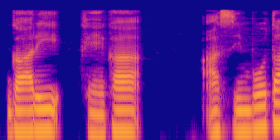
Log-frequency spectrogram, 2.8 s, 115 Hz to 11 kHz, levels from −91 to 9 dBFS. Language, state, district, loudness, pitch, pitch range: Idu Mishmi, Arunachal Pradesh, Lower Dibang Valley, -16 LUFS, 150 Hz, 135-155 Hz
